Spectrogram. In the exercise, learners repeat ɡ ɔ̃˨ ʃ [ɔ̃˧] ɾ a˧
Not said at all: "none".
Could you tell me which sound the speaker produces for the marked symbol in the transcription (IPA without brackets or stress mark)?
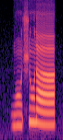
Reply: ɔ̃˧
